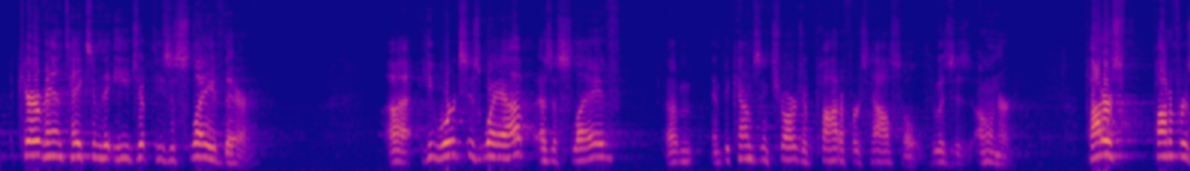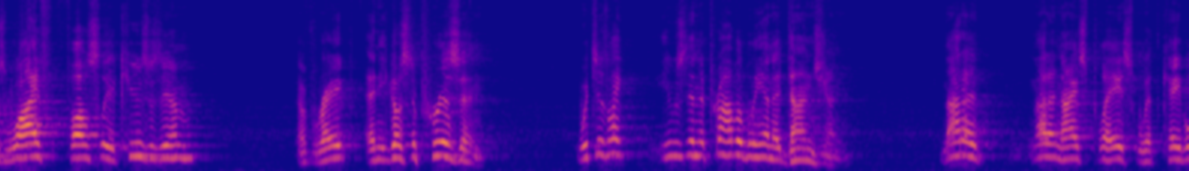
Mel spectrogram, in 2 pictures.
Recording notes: Was recorded at The Calling Community Church located in Platte City, Missouri. Services are held in the Platte County High School Auditorium.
